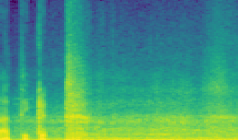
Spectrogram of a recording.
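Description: A road vehicle's engine running with traffic noise: a short rush of noise a little over half a second in, then a steady low hum.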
